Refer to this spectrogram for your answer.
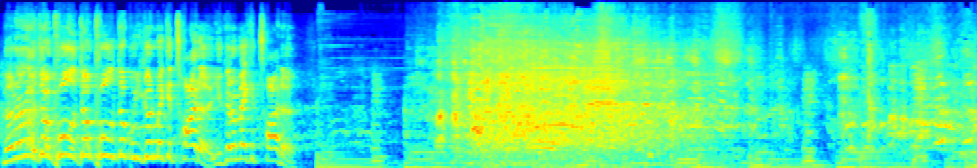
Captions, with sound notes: No, no, no, don't pull it! Don't pull it! You're gonna make it tighter! You're gonna make it tighter. (LAUGHTER) (QUIRKY MUSIC)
